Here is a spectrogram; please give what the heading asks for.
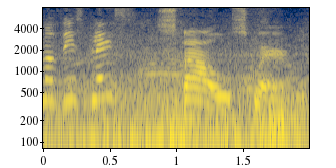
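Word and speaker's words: Spui: Spow Square. Spow. It's spelled Spooey, but it's pronounced Spow.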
